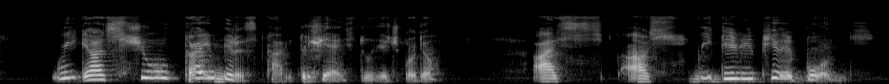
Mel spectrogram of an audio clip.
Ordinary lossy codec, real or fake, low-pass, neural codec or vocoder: none; fake; 9.9 kHz; autoencoder, 22.05 kHz, a latent of 192 numbers a frame, VITS, trained on one speaker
